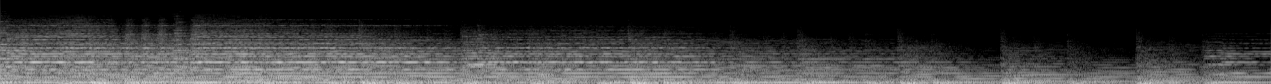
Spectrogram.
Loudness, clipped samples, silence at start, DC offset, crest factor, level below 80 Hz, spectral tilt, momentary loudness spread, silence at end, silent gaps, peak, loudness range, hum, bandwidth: -21 LUFS; under 0.1%; 0 s; under 0.1%; 16 dB; -26 dBFS; -7 dB/octave; 11 LU; 0 s; none; -4 dBFS; 9 LU; none; 8.8 kHz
